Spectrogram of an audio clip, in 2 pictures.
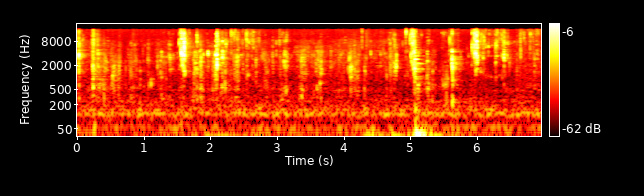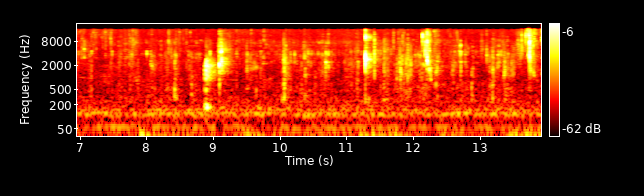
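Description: Close-miked chewing of sushi, with irregular wet mouth clicks and smacks.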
